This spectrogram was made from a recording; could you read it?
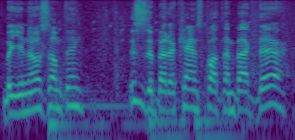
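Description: An actor playing a calm, watchful outlaw gunman in a video game, terse and measured, with an American accent. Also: high-pitched, close to an everyday voice. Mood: cautious. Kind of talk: video game character acting.

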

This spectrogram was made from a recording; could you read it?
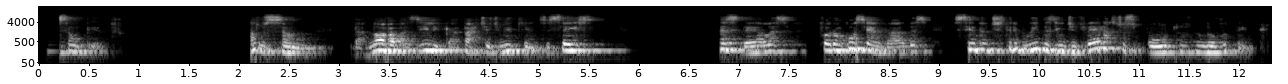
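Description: Man, Brazilian accent, lecturer, fairly high voice, echoey video call audio. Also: a little mellow. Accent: Brazilian Portuguese. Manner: reads a prepared text, then explains slides with hesitant fillers. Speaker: art history lecturer. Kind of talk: academic lecture over shared slides. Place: home room on a video call. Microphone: webcam or laptop mic on a video call.

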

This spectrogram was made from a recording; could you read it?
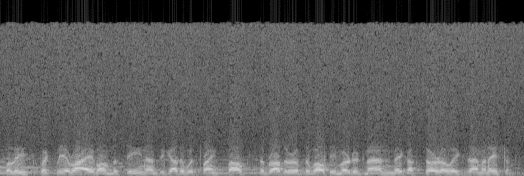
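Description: High-pitched dramatic 1930s radio announcer man. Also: rapid-fire, over music. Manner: declamatory, dramatic. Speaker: announcer and narrator. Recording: muffled 1930s radio broadcast recording.

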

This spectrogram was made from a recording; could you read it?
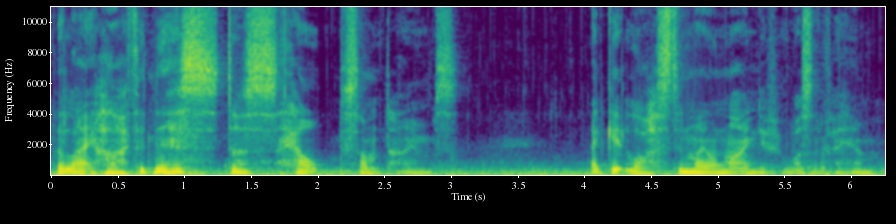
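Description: A woman playing a flustered but tender pirate captain in an ASMR roleplay, halting and often dropping to a half-whisper. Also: mid-range voice, noisy background, close to an everyday voice. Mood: soft, wistful. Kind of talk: ASMR roleplay, soft intimate acting. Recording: steady ambient sound effects behind voice.

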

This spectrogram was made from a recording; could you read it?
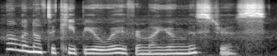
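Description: A woman voicing a composed, cold male demon butler who speaks low and measured. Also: sing-song, mellow, rough recording.

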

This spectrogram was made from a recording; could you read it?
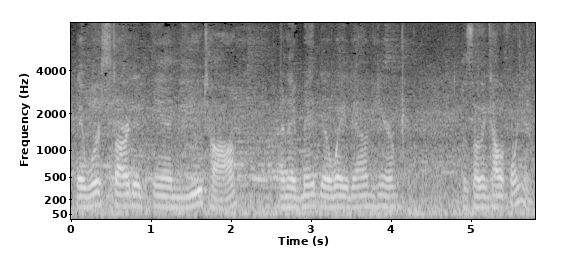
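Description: Man, thirties, casual food vlogger, chatty between bites, mid-pitched voice, phone mic with restaurant chatter behind. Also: level tone, measured pace. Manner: chatty, eating between lines with satisfied hums. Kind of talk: casual food review vlog. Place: indoor restaurant dining room. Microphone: phone held at arm's length. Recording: phone audio with clear restaurant noise. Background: restaurant noise.

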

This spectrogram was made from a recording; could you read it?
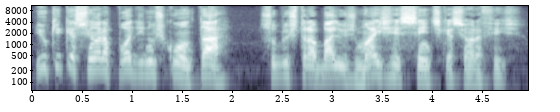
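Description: A man's voice: a little high, lively intonation, moderate pace, a bit bright, no room sound. A man with a Brazilian accent asking prepared interview questions in a formal, respectful manner.

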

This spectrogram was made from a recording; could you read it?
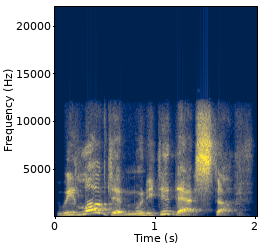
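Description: A man acting an awestruck male disciple, telling the story in a reflective, wondering first-person monologue with emphatic pauses. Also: high voice, wildly swooping pitch, darkish tone, heavily acted. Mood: astonished. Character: awestruck male disciple recounting his teacher. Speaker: actor in a biblical monologue.

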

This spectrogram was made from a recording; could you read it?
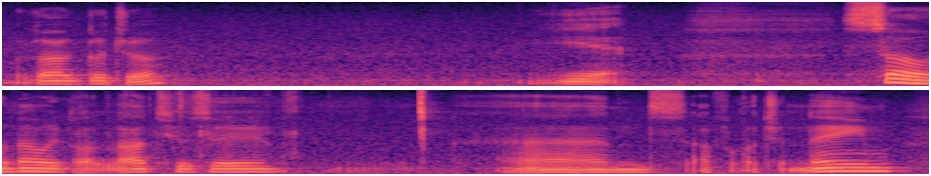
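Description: A man with a non-native English accent talks slowly in a low, mellow voice while he opens card packs at his desk. His speech is halting and chatty, with restarts and little laughs, and a faint room hum sits behind him. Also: vocal fry. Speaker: card-opening channel host. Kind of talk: casual card-opening commentary.

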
